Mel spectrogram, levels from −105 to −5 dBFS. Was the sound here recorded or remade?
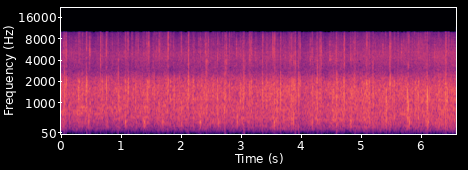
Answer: recorded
